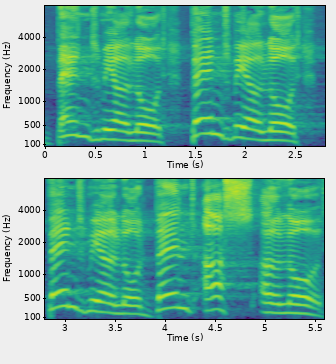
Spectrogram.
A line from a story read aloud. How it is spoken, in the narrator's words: cried out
